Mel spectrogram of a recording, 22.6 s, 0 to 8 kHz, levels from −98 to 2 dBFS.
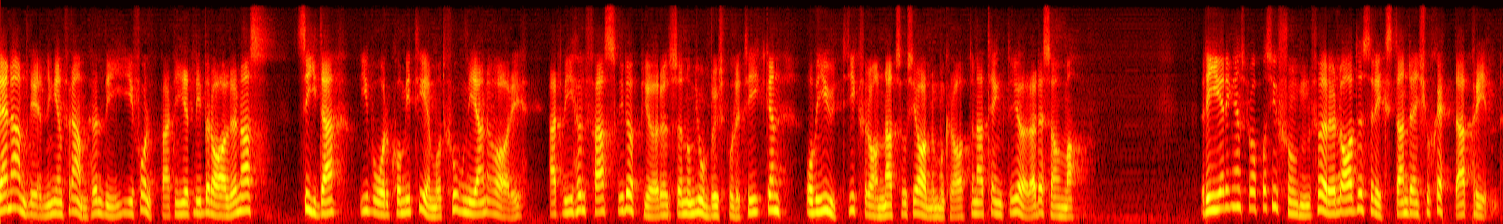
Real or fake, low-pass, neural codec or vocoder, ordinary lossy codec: fake; 7.2 kHz; codec, 16 kHz, about 1 kbps, DyCAST, with the encoder's durations; none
